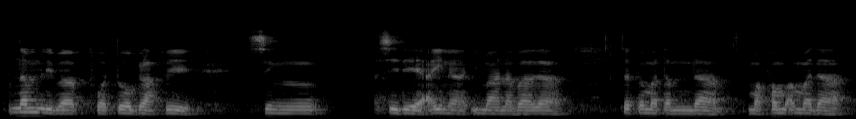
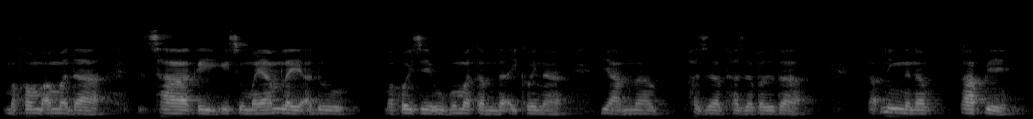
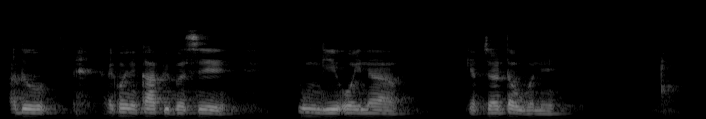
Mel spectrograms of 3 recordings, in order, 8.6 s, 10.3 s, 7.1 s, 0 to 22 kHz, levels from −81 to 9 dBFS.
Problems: none marked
